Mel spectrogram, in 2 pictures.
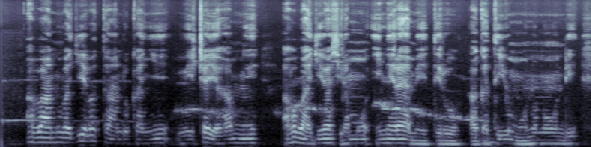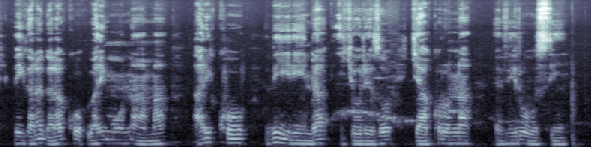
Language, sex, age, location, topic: Kinyarwanda, male, 18-24, Nyagatare, finance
